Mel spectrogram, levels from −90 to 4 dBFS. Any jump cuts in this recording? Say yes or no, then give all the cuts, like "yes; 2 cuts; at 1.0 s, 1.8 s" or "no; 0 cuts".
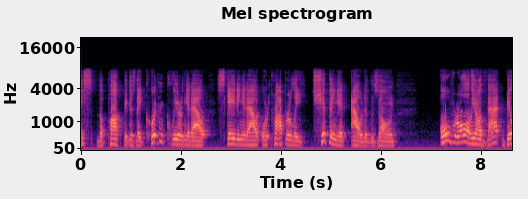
yes; 2 cuts; at 2.0 s, 3.8 s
